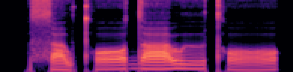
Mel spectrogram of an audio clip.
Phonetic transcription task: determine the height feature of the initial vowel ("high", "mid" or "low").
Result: low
